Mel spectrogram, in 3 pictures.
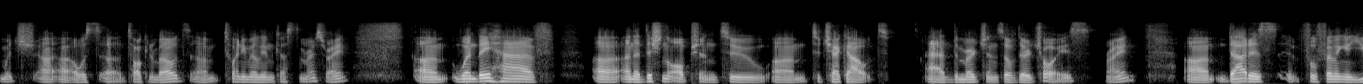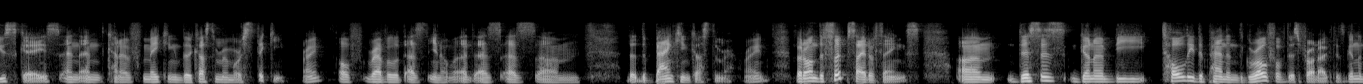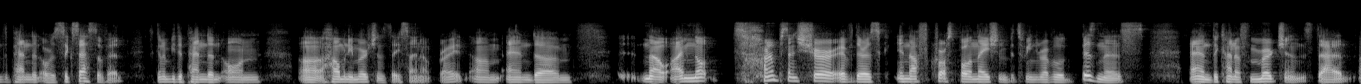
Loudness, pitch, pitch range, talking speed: -21 LUFS, 120 Hz, 110-130 Hz, 185 wpm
